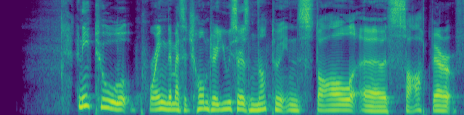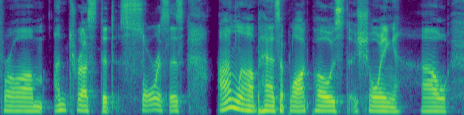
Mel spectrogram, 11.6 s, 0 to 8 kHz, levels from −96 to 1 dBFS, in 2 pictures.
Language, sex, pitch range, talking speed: English, male, 115-140 Hz, 125 wpm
